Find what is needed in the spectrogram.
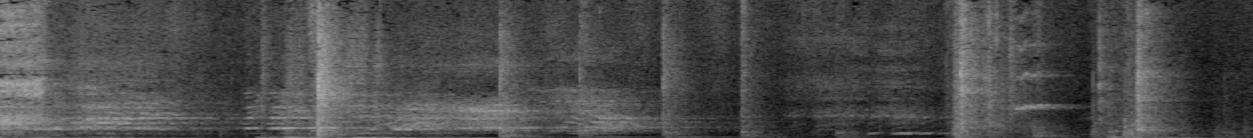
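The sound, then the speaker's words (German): An apartment door is opened amid a series of knocks, clicks and a few sharp bangs of varying loudness, with voices talking over and between them. “öffnet seine Wohnungstür”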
